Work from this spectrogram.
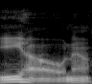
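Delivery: flat, unenthusiastic "yeehaw". Asked how he would yeehaw, giving an unenthusiastic flat yeehaw. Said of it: "my complete lack of enthusiasm".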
